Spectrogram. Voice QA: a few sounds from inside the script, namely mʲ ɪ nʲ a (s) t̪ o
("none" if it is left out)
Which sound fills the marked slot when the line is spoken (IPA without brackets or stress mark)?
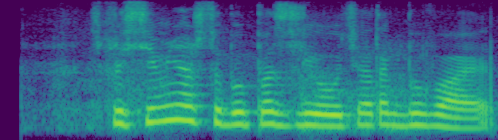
ʂ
